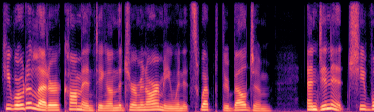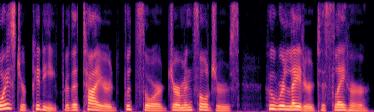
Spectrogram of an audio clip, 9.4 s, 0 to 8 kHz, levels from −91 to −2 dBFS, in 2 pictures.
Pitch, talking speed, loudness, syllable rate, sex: 185 Hz, 200 wpm, -18 LUFS, 5.9 syllables/s, female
